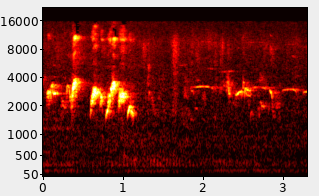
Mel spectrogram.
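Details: Red-whiskered bulbul with a dark bib, recorded during decoy trapping on 28 February 2017. A quick, loud phrase of four or five bright, bubbling notes is followed by quieter, drawn-out whistles.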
